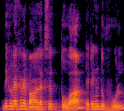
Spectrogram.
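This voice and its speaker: A man's voice: high-pitched, very fast, darkish tone. A man teaching Arabic letter pronunciation, patiently repeating each sound and prompting listeners to say it after him. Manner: patient, repetitive drilling with call-and-repeat prompts. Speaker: Quran recitation teacher.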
